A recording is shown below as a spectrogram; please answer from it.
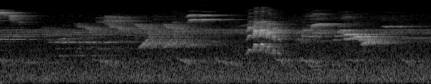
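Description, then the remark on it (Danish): High, thin calls of a Mexican spadebill repeat over about four seconds, with sweeping whistled notes and two sharper, louder bursts near the end, heard alone without any voices. “De til tider eksotiske fuglelyde var med Arabia Goldwinged Crossbeak sydafrikansk natravn Mexico spadenæb.”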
